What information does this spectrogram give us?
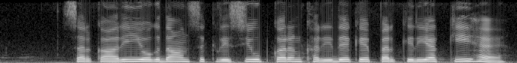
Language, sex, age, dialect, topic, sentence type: Magahi, female, 31-35, Southern, agriculture, question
